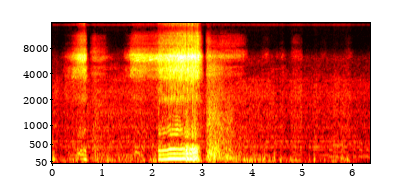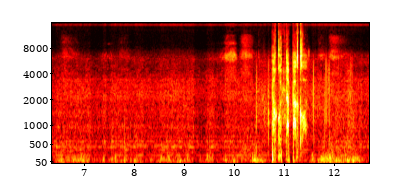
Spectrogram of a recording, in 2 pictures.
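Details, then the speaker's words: Snoring from a sleeping young dog: a loud, low rumbling snore with quieter snuffly breaths and faint room noise; the dog kicks in its sleep. "kanina pa siya humihilig So gusto ko iparinig sa inyo yung hilig niya kaso ngayon medyo mababa pa yata yung tulog niya"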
